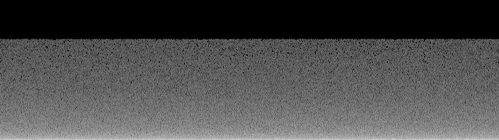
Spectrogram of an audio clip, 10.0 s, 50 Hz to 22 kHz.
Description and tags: Brown Noise 10 seconds
Brown, Noise, Radio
